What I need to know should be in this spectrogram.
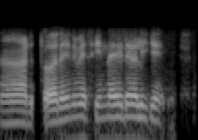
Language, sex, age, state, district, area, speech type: Malayalam, male, 18-30, Kerala, Thrissur, rural, conversation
